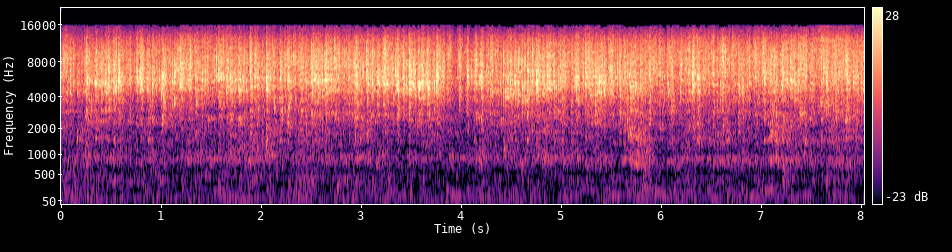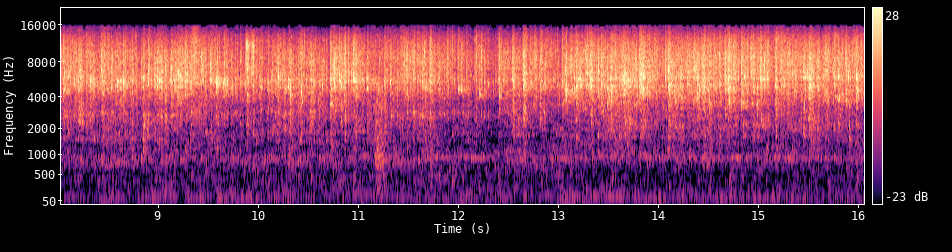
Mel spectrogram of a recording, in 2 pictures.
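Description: Self-loading concrete mixer's engine running steadily while wet concrete rushes and splatters out of the turning drum's discharge chute. The rushing of the pour swells a few seconds in and again near the end.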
